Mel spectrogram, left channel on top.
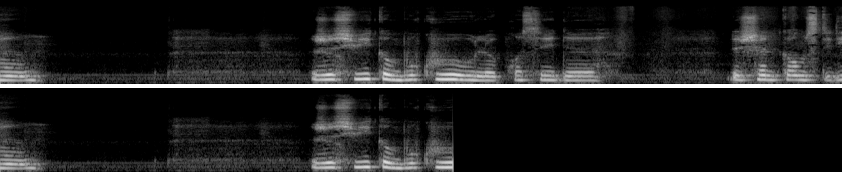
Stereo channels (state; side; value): drops out; right; at 4.5 s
